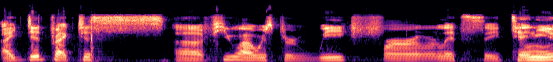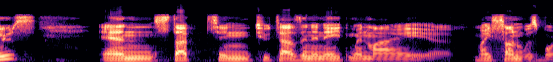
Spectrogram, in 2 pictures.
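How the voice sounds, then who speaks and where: Very slowly, a man talks with a French Canadian accent. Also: medium pitch for a man, ordinary pitch variation. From Quebec. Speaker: chiropractic researcher and professor. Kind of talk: interview answers.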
